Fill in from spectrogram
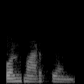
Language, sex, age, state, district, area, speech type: Kannada, male, 18-30, Karnataka, Gadag, urban, conversation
